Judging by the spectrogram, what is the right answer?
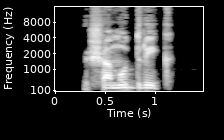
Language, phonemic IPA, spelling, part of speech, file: Bengali, /ʃa.mud.rik/, সামুদ্রিক, adjective, LL-Q9610 (ben)-সামুদ্রিক.wav
- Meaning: oceanic, sea-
